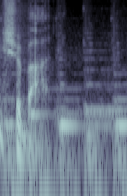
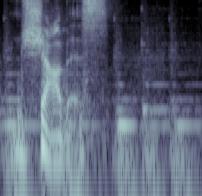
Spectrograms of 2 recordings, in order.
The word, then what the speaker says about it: Shabbat: Maybe you've heard of Shabbat before, or maybe this is your first time keeping Shabbat, or Shabbos. However you pronounce it, it's almost as old as the universe itself.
